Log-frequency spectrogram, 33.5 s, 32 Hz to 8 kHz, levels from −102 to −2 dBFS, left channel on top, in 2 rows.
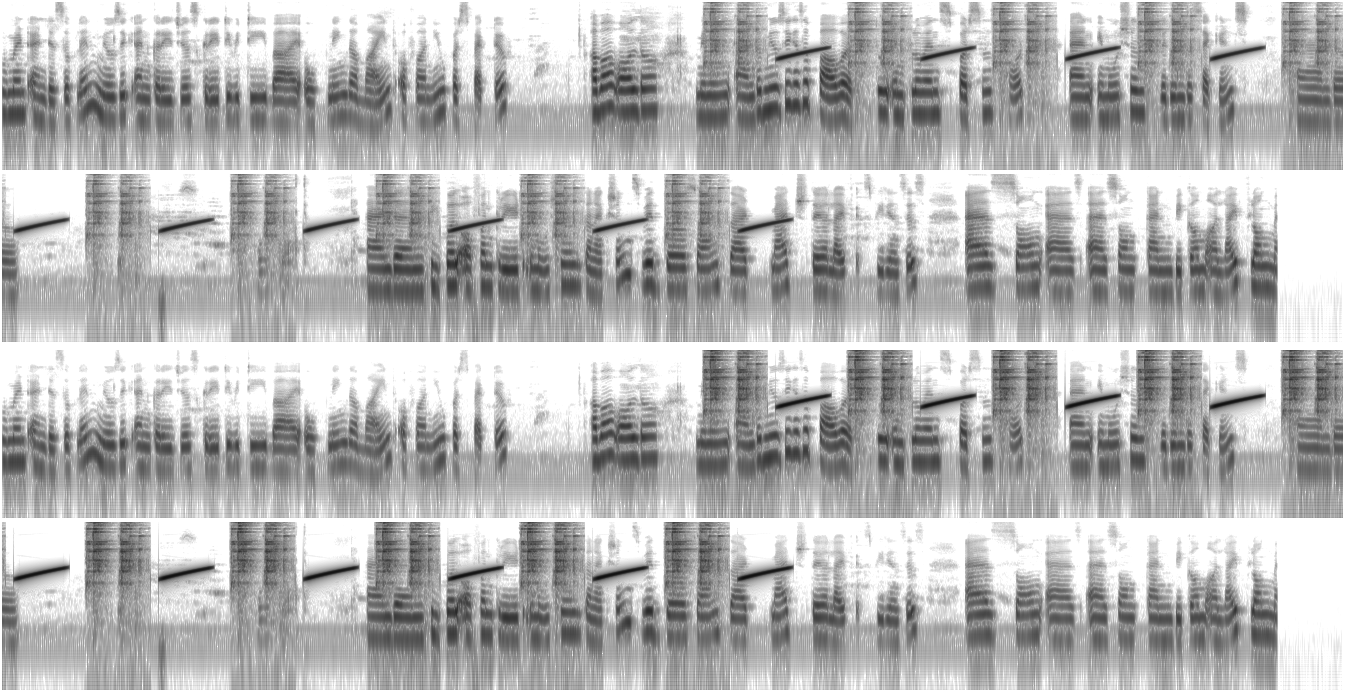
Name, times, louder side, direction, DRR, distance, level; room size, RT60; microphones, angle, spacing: voice 1, 0.0-6.3 7.4-15.5 16.2-17.0 19.0-19.5 20.0-20.4 21.3-27.3 27.7-28.2 28.5-32.7, left 1 dB, 50° left, 3.5 m, -33 dB
sound 1, 8.8-26.6, right 7 dB, 55° right, 0.9 m, -17 dB
head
